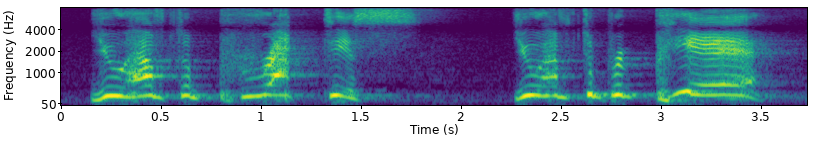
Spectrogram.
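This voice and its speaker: Speaking in a raised, projected voice at an extremely high pitch, a man has a bright, sharp tone. His pace is very slow. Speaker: preacher. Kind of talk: sermon.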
